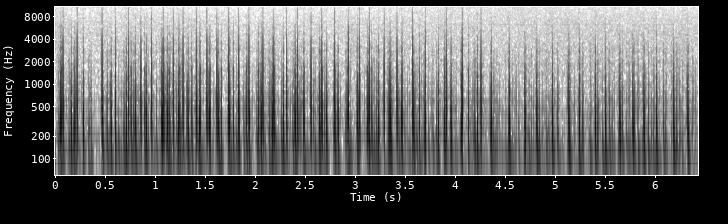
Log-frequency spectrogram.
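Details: Needle EMG loudspeaker during voluntary muscle contraction: rapid, crisp clicking pops of normal motor unit potentials, normally 6–16 ms in duration and 0.5–5.0 mV in amplitude, with under 20% polyphasic.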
